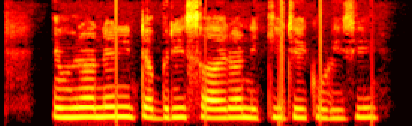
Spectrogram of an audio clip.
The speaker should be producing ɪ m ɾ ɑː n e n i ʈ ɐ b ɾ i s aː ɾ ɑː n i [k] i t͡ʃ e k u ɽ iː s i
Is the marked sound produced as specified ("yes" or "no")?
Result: yes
